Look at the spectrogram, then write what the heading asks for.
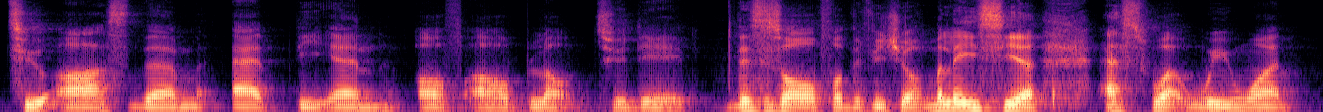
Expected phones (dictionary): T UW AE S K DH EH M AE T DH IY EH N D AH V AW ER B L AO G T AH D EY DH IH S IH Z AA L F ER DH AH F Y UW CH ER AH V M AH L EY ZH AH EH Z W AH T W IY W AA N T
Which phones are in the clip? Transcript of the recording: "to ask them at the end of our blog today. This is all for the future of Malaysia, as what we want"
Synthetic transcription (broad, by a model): T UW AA S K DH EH M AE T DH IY EH N D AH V AW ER B L AO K T AH D EY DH IH S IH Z AA L F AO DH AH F Y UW CH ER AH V M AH L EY S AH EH S W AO T W IY W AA N T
